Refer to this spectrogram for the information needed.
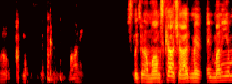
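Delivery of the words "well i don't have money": hushed, unvoiced whisper. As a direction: whisper it, embarrassed and broke. Retold whispered reply.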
